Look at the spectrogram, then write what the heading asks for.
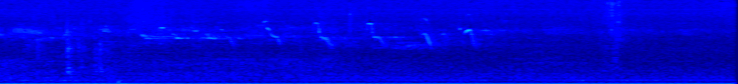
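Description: Faint birds chirping, a quick run of short falling notes in the first half, over a steady low hum and background hiss.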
